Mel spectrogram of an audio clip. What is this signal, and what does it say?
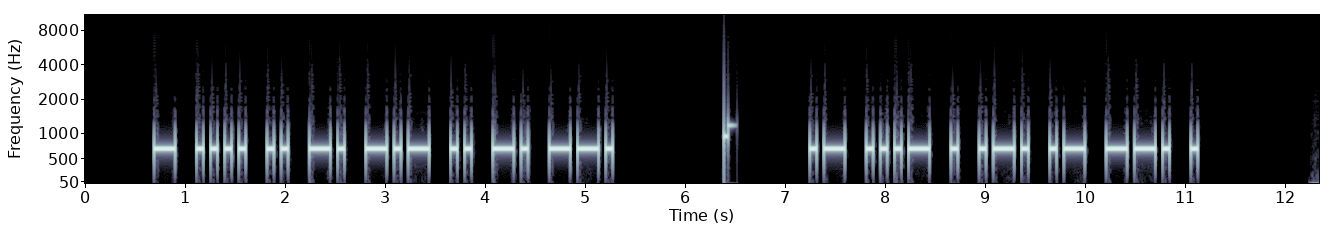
Morse code, heard as a keyed tone, about 17 wpm, 700 Hz. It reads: THINKING AVERAGE
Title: Sentences from Top 1000 Words - Review Part 6 - New Word Drill - 17wpm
